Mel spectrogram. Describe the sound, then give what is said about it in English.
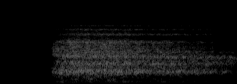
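A deep exhaling breath during guided meditation begins abruptly after a brief quiet moment and then flows as a long, airy whoosh that fades only slightly toward the end. “And exhale.”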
